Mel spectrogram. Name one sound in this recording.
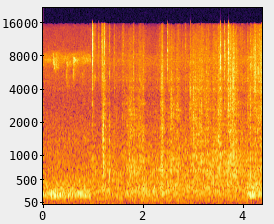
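Dry palm leaves rustle and crackle as they are woven by hand.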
